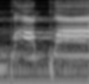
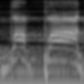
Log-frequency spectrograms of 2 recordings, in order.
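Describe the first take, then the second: First: Put-on child crying out for father, higher and louder; shout. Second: Said in the usual way. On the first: Child calling to his father, relieved cry. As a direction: call out in relief. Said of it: "dia berteriak". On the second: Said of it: "Tidak mungkin dia berteriak".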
